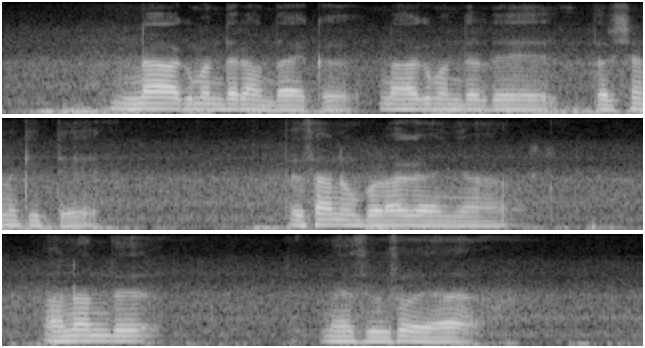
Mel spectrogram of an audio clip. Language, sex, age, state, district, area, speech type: Dogri, male, 45-60, Jammu and Kashmir, Jammu, rural, spontaneous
